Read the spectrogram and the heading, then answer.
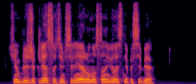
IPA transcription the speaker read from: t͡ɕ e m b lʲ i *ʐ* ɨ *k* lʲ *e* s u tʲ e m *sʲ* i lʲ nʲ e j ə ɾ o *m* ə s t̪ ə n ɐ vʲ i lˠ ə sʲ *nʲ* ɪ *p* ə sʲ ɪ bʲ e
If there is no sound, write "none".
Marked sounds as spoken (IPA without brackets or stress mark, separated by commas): ʐ, k, e, sʲ, n, nʲ, p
